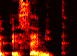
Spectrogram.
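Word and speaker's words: Pessamit: Oui, en fait on dit Innu, le Innu, d'accord. – On prononce ou donc Innu de Pessamite.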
